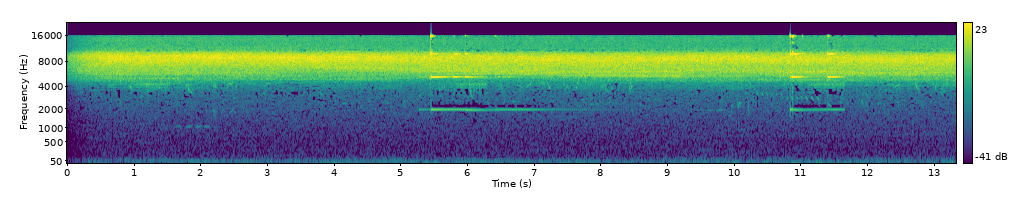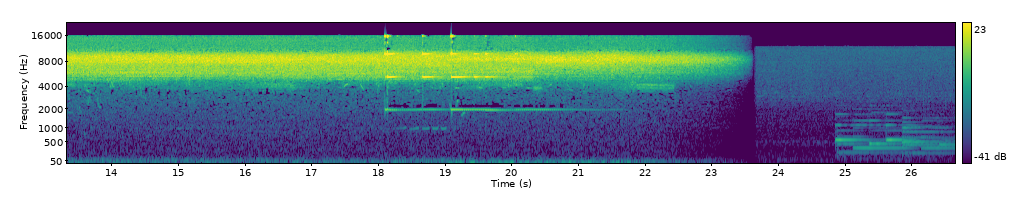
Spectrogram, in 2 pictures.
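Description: A wind chime ringing a few clear single notes, about five, eleven and eighteen seconds in, over a steady high-pitched hiss that fades out near the end. Soft piano music then starts.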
